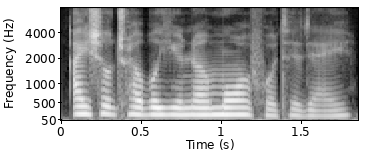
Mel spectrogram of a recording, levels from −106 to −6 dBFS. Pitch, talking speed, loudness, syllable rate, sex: 170 Hz, 290 wpm, -16 LUFS, 5.8 syllables/s, female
